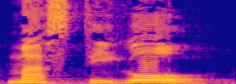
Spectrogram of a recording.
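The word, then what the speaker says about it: Mastigó (μαστιγόω): Azotar proviene del griego mastigó, con doble O, así como se oye. Mastigó, perdón, el acento lo lleva en la primera O. Mastigó.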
